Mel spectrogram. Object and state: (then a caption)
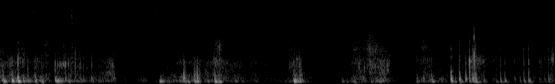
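Foam slip-on shoe. A hollow, empty white molded foam slip-on shoe with holes is held up and turned in the hands while long nails tap and scratch it. Short, dull, low-pitched thuds mix with soft scratchy rustles, each dying away almost at once, with brief quiet gaps between bursts.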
